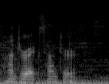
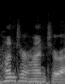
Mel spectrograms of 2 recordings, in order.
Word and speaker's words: Hunter x Hunter: It sounds to me like it reminds me of Hunter x Hunter. Or Hunter x Hunter, I guess is how it's said. I always say the X.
